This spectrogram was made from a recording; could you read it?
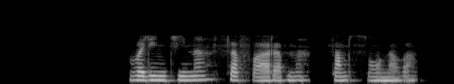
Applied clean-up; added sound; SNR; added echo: neural mask model Resemble Enhance denoiser.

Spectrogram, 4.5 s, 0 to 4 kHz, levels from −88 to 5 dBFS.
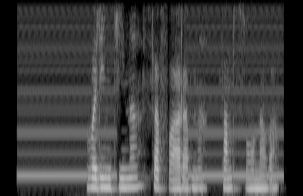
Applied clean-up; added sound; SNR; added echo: none; Telephone; 10 dB; none.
